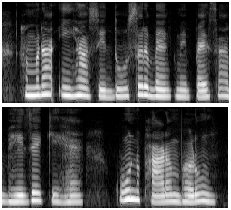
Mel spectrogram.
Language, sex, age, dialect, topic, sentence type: Maithili, female, 25-30, Bajjika, banking, question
